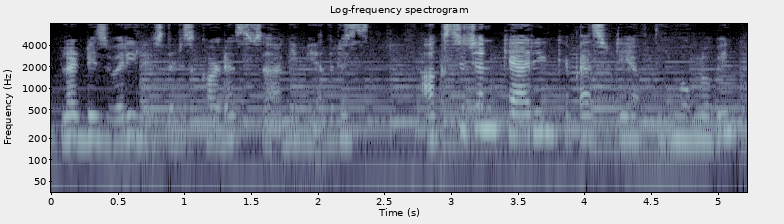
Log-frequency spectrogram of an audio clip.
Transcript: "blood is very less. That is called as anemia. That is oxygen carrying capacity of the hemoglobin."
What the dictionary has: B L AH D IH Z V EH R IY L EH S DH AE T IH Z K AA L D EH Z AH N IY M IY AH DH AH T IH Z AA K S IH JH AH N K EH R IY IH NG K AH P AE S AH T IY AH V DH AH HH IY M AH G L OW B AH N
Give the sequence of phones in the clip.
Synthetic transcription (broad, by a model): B L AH D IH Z V EH R IY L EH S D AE T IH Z K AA D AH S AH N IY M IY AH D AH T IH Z AA K S IH JH AH N K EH R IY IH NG K AH P AE S AH T IY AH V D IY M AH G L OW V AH N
